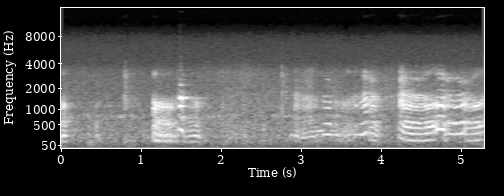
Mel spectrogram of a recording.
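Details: Italian Greyhound at play with a ball indoors, giving a few short harmonic growl-whines in separate bursts, louder toward the end, with quiet room noise between.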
